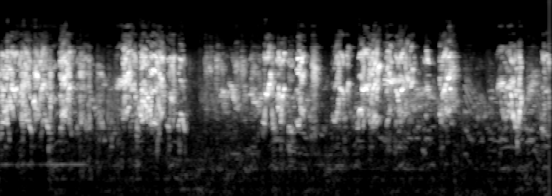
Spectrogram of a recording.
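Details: Two budgies in a pair giving fast, gritty warbled chatter in bursts, mixed with sharp chirps, and a brief gap just before the second second.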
